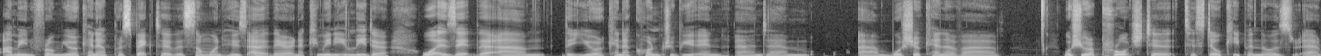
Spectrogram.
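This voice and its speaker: A woman hosting a podcast interview, asking questions in a relaxed, chatty way with plenty of fillers. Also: on the low side, smooth, no echo.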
